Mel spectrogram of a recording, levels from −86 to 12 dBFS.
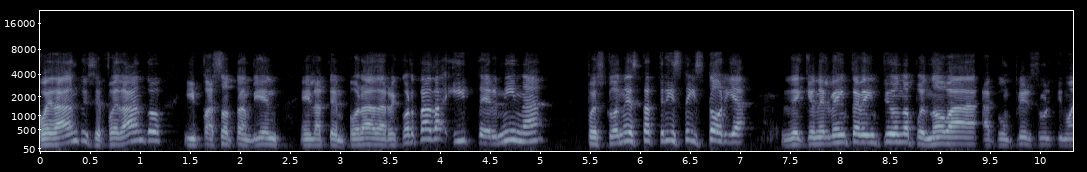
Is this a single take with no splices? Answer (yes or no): yes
